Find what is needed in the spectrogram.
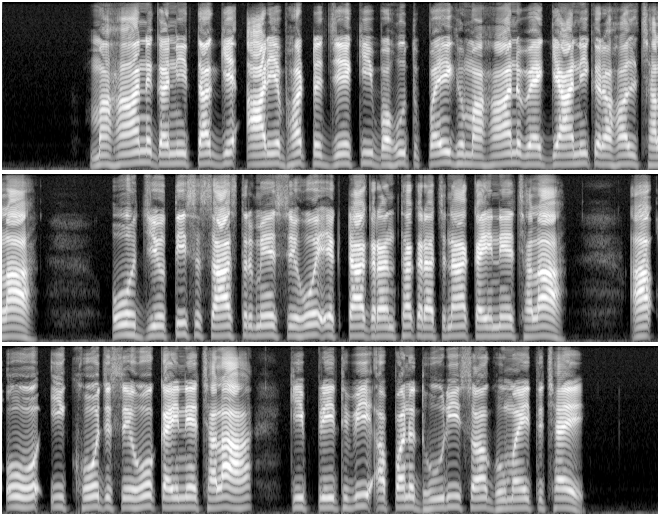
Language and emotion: Maithili, neutral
